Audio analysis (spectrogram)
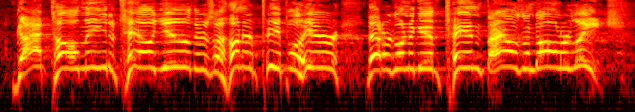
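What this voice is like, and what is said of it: Put-on Southern preacher accent. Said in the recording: “I don't know why they have to have a southern accent every time I do this.”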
